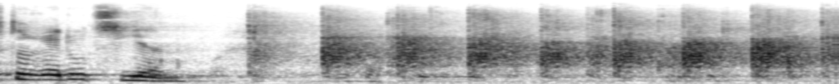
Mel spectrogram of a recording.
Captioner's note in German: Beifall Freie Demokraten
